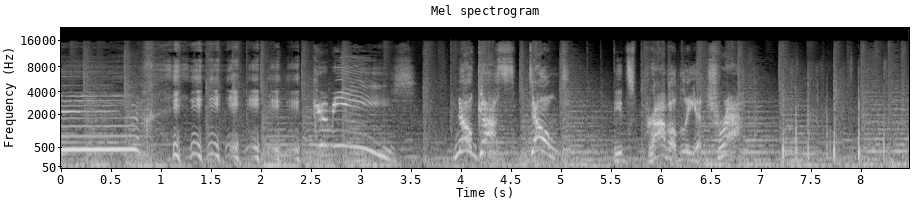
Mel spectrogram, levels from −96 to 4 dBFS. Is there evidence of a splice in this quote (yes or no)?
no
